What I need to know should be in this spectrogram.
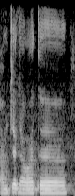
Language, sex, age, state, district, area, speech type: Goan Konkani, male, 18-30, Goa, Quepem, rural, spontaneous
